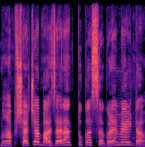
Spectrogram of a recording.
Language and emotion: Goan Konkani, neutral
